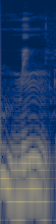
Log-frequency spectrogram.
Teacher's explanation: O n, nesse caso, é só para indicar a nasalização do i, e não indica uma consoante. Na pronúncia, ele nem é pronunciado, a gente pronuncia o i nasalizado.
